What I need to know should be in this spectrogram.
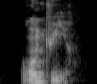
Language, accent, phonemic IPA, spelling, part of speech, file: French, France, /ʁɔ̃.də.kɥiʁ/, rond-de-cuir, noun, LL-Q150 (fra)-rond-de-cuir.wav
- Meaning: 1. doughnut-shaped leather cushion to relieve haemorrhoids 2. pen-pusher 3. leather patch (for elbows of clothing)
